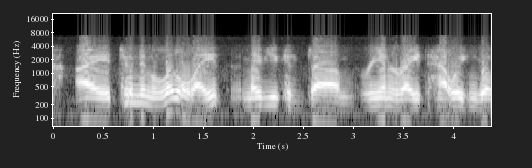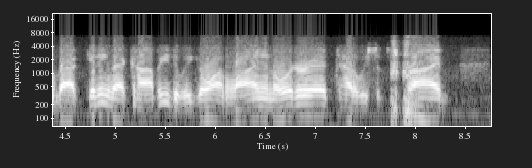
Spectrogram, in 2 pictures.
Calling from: Chappaqua, New York, United States; I'm calling from New York in the Chappaqua area.

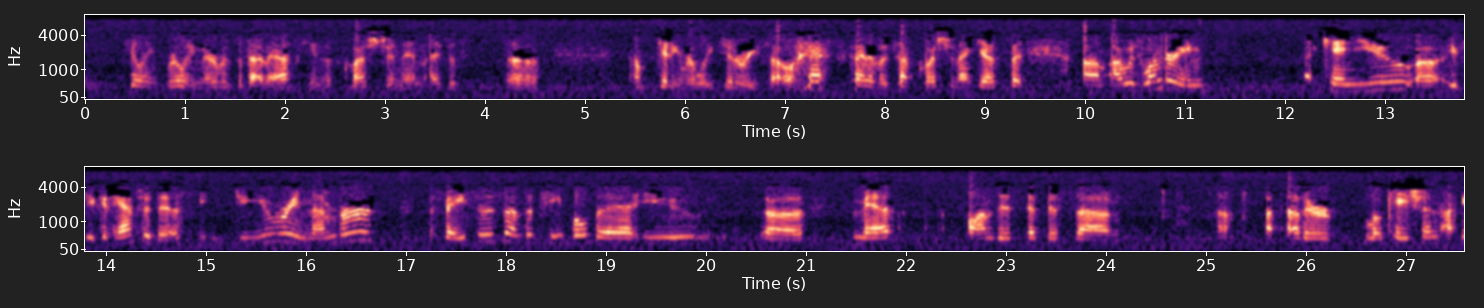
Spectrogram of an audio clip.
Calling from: Washington, United States; I'm calling from Washington State.

